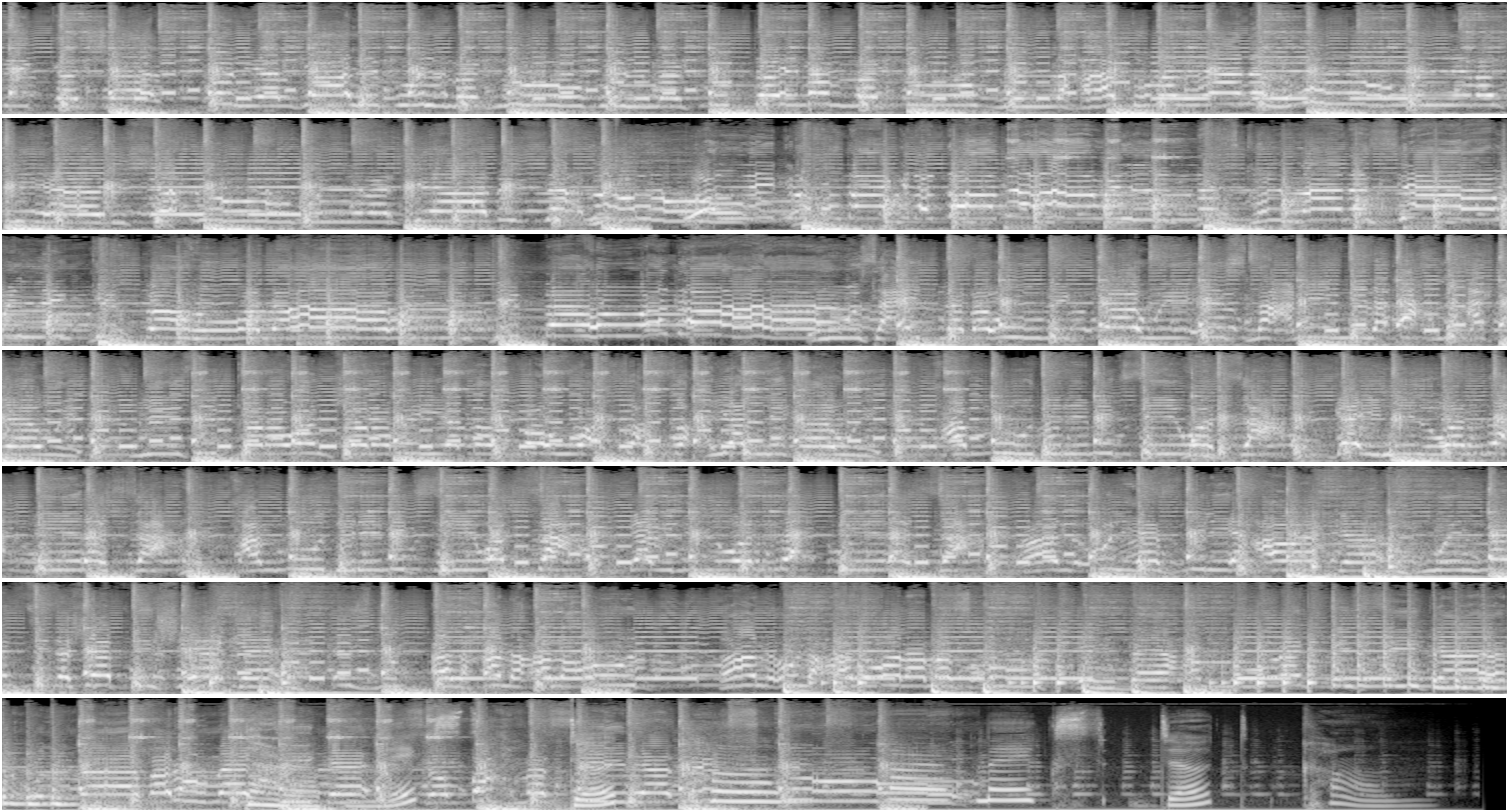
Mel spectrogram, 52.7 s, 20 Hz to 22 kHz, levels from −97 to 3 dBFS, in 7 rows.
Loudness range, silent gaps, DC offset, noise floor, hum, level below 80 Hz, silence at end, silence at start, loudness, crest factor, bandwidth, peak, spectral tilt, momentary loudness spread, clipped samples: 2 LU; none; under 0.1%; -37 dBFS; none; -14 dBFS; 0.5 s; 0 s; -7 LUFS; 8 dB; over 20 kHz; 0 dBFS; -3.5 dB/octave; 4 LU; 0.9%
